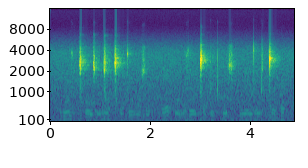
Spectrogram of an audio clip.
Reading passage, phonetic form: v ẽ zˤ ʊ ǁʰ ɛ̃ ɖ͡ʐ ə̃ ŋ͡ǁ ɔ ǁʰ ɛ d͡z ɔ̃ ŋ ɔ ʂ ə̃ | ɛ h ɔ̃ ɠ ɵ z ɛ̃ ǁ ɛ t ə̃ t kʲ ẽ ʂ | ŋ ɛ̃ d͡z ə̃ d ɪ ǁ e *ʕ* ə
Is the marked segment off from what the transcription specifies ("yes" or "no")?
yes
